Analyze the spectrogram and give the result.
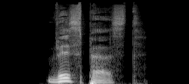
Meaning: second-person singular present of wispern
- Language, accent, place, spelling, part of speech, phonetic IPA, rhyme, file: German, Germany, Berlin, wisperst, verb, [ˈvɪspɐst], -ɪspɐst, De-wisperst.ogg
